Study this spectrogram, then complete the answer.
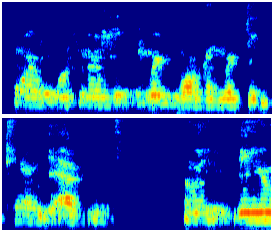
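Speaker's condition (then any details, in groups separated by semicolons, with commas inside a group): Cerebral palsy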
